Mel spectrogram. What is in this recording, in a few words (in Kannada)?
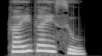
"ಕೈಗೈಸು", Kannada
